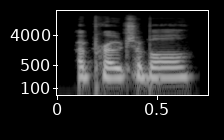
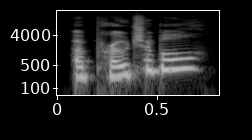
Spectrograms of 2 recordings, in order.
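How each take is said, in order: First: Said in the usual way. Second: Approachable spat back high with a sharp rise; spat word. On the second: A narrator's reading. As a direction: spit approachable back at him, pitched well up. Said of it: "I practically spat the word".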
